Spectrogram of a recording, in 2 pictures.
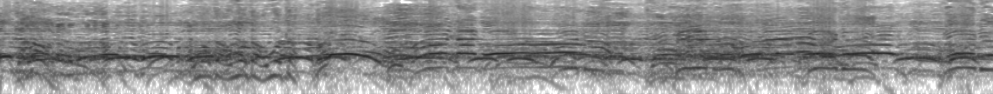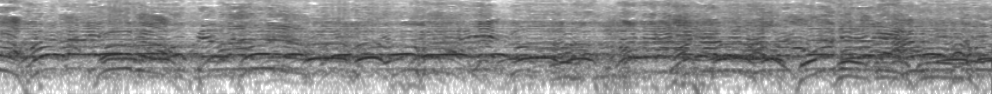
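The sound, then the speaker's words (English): Lawmakers in the Sri Lankan parliament booing President Gotabaya, a loud, unbroken roar of many overlapping voices jeering and shouting together for the whole stretch, with no single speaker standing out. “But today he's being booed out of parliament.”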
